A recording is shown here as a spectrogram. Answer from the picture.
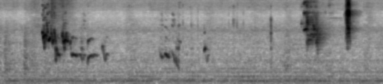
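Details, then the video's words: Happy pet budgie chirping: a quick cluster of twittering warbles early on, then sparse soft chirps and a sharp click, over a constant low background hum. "Happy budgie chirping sounds"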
